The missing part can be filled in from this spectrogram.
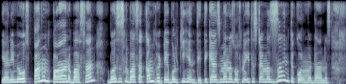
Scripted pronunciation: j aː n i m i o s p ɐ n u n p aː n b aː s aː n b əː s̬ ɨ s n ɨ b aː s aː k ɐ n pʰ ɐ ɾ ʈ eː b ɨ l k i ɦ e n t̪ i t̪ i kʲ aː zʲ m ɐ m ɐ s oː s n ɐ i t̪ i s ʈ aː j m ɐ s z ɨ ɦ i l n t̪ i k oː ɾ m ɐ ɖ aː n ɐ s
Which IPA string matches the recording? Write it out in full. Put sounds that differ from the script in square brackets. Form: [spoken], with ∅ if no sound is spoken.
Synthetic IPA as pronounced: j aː n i m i o s p ɐ n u n p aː n b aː s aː n b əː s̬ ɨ s n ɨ b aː s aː k ɐ [m] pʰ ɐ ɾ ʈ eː b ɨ l k i ɦ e n t̪ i t̪ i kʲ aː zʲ m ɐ [n] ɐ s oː s n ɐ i t̪ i s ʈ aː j m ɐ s z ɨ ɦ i [∅] n t̪ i k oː ɾ m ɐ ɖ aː n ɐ s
